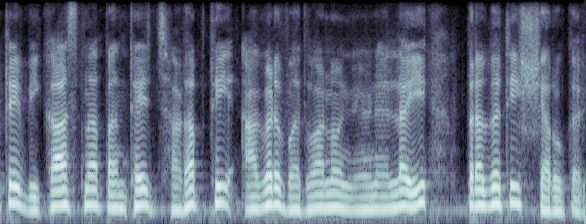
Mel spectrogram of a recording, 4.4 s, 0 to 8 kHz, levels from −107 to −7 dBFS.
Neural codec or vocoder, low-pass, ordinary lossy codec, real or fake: codec, 16 kHz, 2 kbps, FunCodec, trained on Chinese and English, 25 frames a second; none; none; fake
